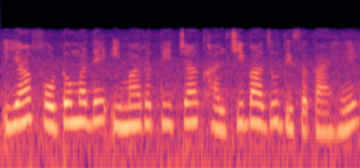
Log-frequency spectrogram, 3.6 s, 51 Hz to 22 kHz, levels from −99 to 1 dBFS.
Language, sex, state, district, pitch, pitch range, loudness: Marathi, female, Maharashtra, Mumbai Suburban, 250 Hz, 230-270 Hz, -16 LUFS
